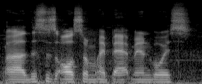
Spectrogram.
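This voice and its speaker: A man's voice: fairly low pitch, completely flat delivery, normal speed, background noise. A young man streaming a game speedrun, giving casual, self-deprecating, joking commentary.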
